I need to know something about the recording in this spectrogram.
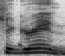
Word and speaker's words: chagrin: Oh, well, thank you for Thank you for Shagrin. It's shagrin.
